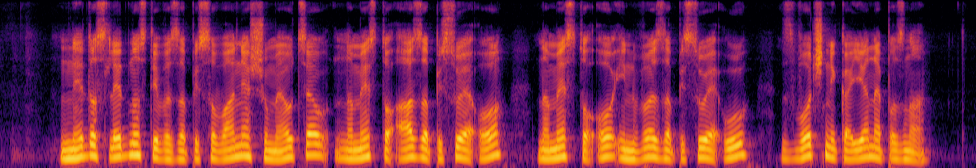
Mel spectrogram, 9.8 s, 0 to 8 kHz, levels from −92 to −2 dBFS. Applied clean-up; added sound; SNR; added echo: none; none; none; none.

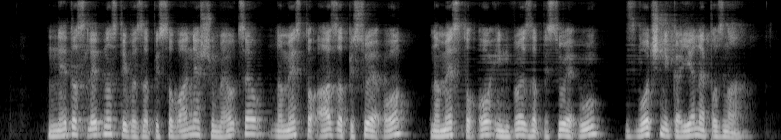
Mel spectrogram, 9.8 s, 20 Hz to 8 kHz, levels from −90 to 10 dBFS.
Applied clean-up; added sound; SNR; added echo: neural mask model DeepFilterNet 3.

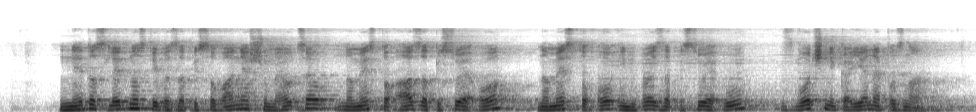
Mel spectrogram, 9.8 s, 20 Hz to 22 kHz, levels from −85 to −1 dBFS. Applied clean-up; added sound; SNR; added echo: neural separator model SepFormer DNS4.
